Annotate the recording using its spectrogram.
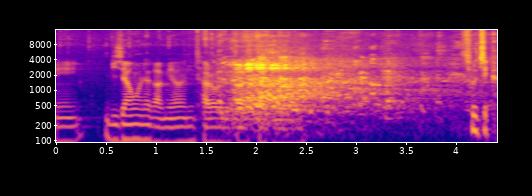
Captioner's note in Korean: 웃음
